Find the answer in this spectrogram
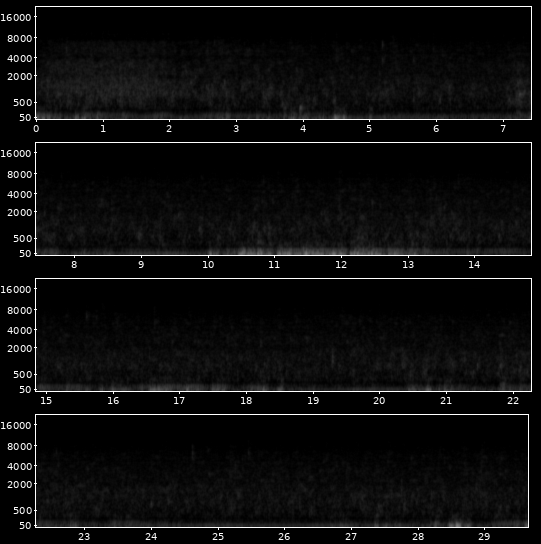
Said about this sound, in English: gorgeous creek, giving us its beautiful love gifts. The creek that is the superhero of love in Boone, North Carolina.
